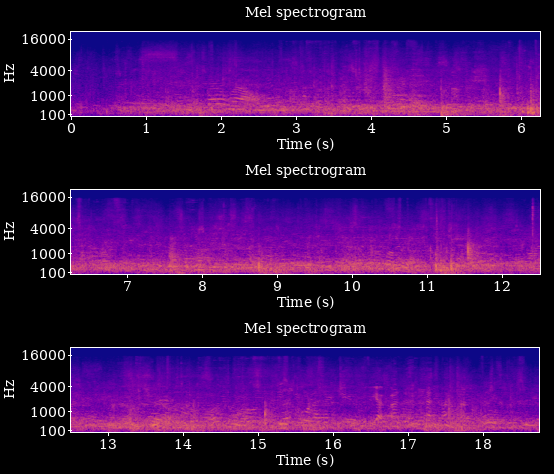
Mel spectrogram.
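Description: A large crowd of men and women chatter and greet each other in an echoing hall.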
